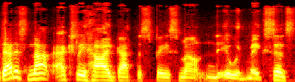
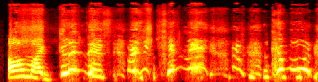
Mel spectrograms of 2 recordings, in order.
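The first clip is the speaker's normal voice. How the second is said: much higher, slow and amazed; can't believe your luck; squealing with delight at the news; overjoyed disbelief. Real, not acted. Overwhelmed joy.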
